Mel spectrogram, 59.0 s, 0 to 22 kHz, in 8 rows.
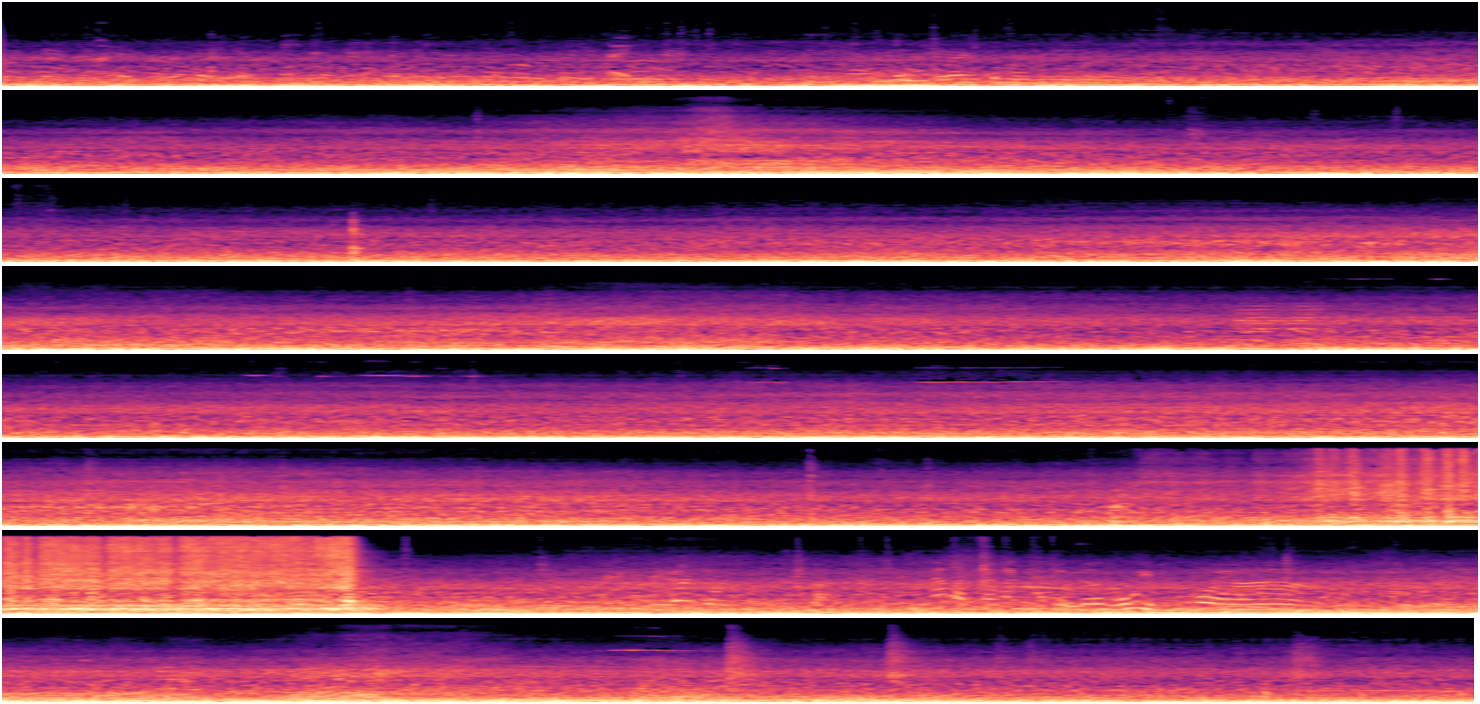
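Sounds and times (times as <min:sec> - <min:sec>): street traffic rumble: 0:00.0 - 0:59.0.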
